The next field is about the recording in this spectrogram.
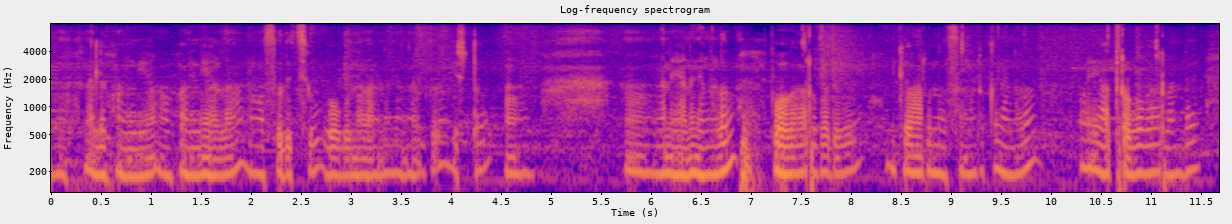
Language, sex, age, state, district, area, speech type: Malayalam, female, 60+, Kerala, Alappuzha, rural, spontaneous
